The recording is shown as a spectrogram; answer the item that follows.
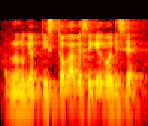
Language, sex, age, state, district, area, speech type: Assamese, male, 30-45, Assam, Dibrugarh, rural, spontaneous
